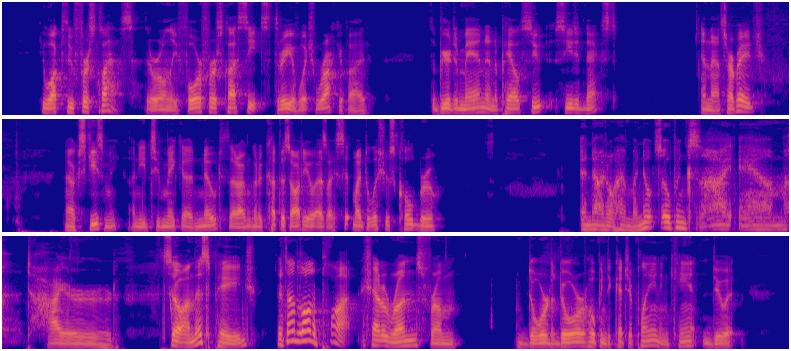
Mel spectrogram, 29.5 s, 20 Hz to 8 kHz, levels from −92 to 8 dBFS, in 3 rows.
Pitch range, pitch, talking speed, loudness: 90-130 Hz, 105 Hz, 185 wpm, -33 LUFS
